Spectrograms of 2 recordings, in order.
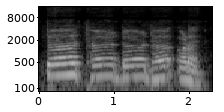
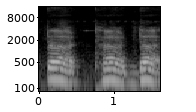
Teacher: मूर्धा भाग अर्थात जो हमारे जिह्वा है, जिह्वा पीछे की तरफ मुड़ करके हमारे तालु के पीछे मूर्धा वाले भाग में टच होती है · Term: मूर्धन्य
